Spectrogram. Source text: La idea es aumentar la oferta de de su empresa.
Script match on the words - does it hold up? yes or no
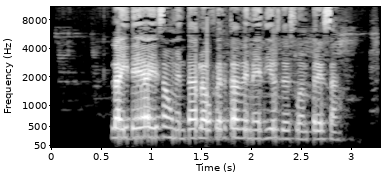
no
